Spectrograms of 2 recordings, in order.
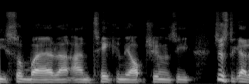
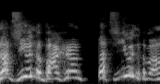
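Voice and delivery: mock very high, repeated, excited child-like screaming; 4 dB louder than usual. Retelling how the first years reacted on seeing him on TV, imitating kids screaming. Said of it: "they just kept screaming".

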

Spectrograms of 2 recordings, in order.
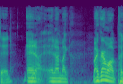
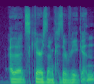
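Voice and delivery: usual speaking voice

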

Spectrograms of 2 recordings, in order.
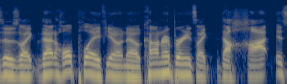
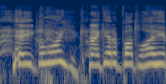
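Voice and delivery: put-on Boston tough-guy voice, pitched higher; 11 semitones higher than usual. Recalling a stand-up set, doing a Mark Wahlberg impression. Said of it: "I did do a Wahlberg".

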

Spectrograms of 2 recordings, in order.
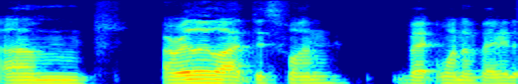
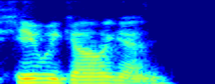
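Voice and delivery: usual speaking voice

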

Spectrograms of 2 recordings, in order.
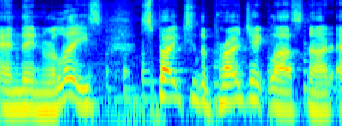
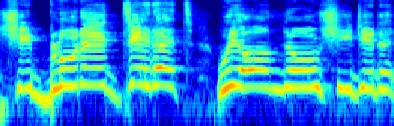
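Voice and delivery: very high, ranting scream, acted out; 13 semitones higher than usual. Recalling a childhood memory of dad at the tv, retelling dad screaming at tv. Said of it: "my dad would be screaming at the TV".

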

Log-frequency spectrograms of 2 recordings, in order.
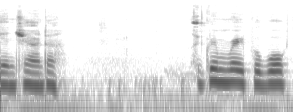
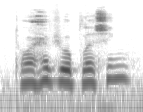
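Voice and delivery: ordinary delivery, nothing marked

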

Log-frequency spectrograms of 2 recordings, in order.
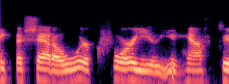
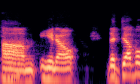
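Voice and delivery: ordinary talk

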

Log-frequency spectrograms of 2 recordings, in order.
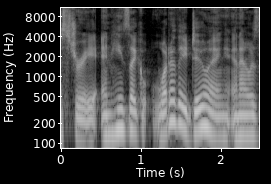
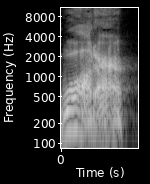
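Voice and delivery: loud shouting, put-on voice dropped way down; 6 dB louder than usual. Retelling a hungover Luann shouting for water: imitating Luann's low hungover shout. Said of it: "she just kept shouting".

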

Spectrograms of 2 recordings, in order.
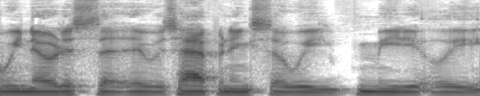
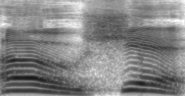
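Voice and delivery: put-on very high, loud, startled little-kid cry; 13 semitones higher, 11 dB louder than usual. Retelling a daughter's first swear at bedtime: imitating a shocked toddler. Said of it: "made her shocked face".

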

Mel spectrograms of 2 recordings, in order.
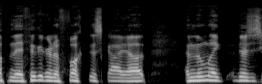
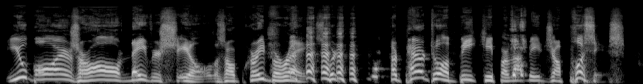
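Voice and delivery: put-on American accent. Retelling a scene from a show: Jeremy Irons doing an American accent. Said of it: "my impression of Jeremy Irons doing an American accent".

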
